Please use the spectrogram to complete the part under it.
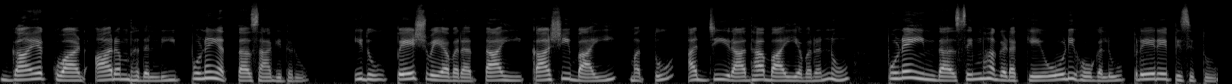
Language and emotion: Kannada, neutral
